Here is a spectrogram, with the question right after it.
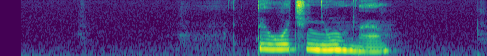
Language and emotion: Russian, neutral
